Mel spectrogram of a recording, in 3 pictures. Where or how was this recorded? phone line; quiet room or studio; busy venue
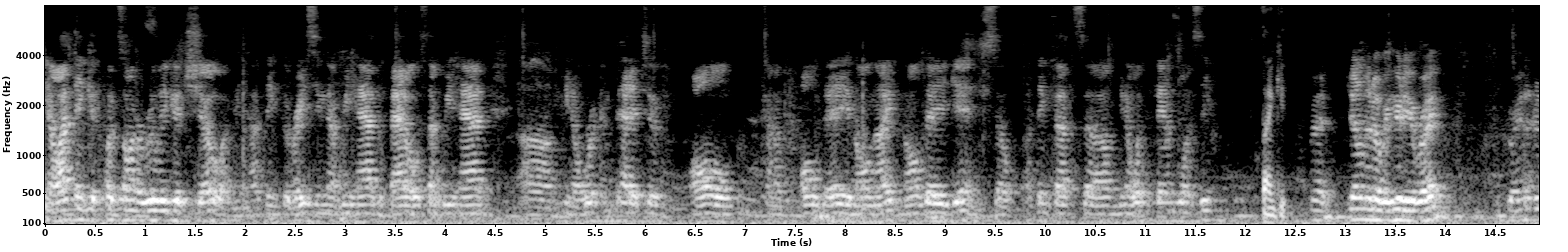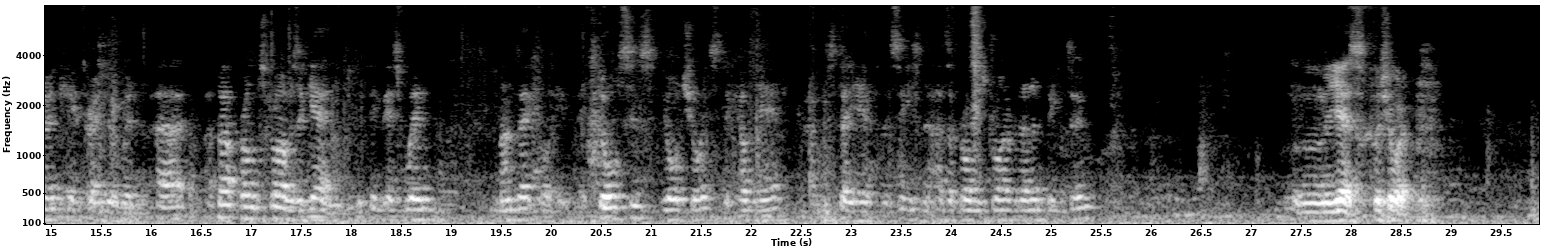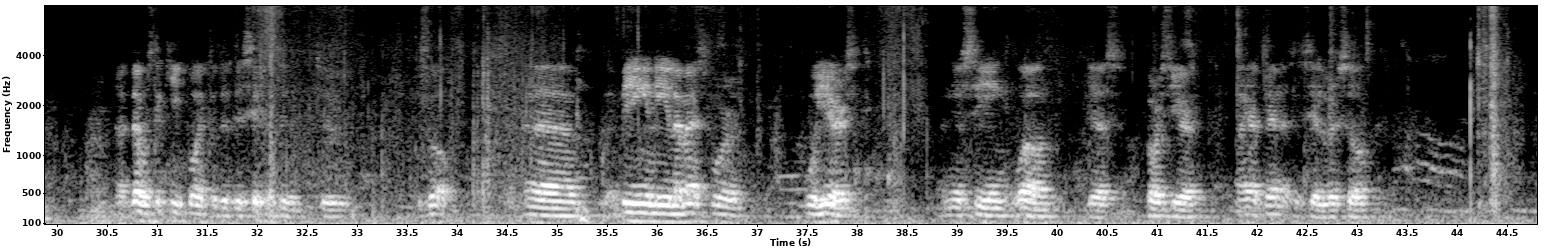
busy venue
